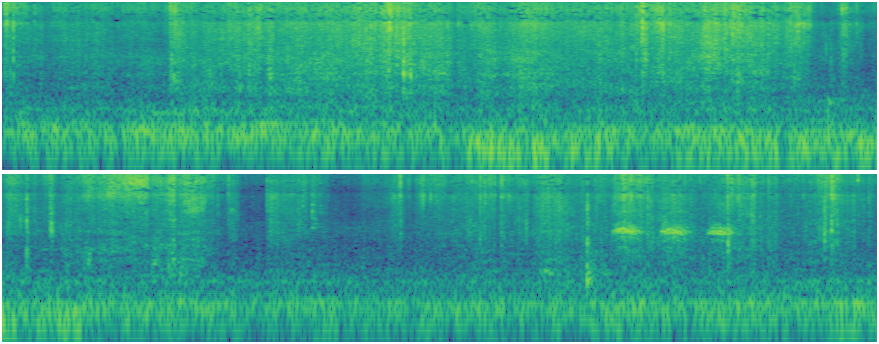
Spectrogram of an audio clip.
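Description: Dry sand-cement chunks crumbled by hand into a tub of muddy water: a steady gritty crunching and pattering of falling grit and water, with many small clicks, over a constant low rumble. Three quick high chirps come close together near the end.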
